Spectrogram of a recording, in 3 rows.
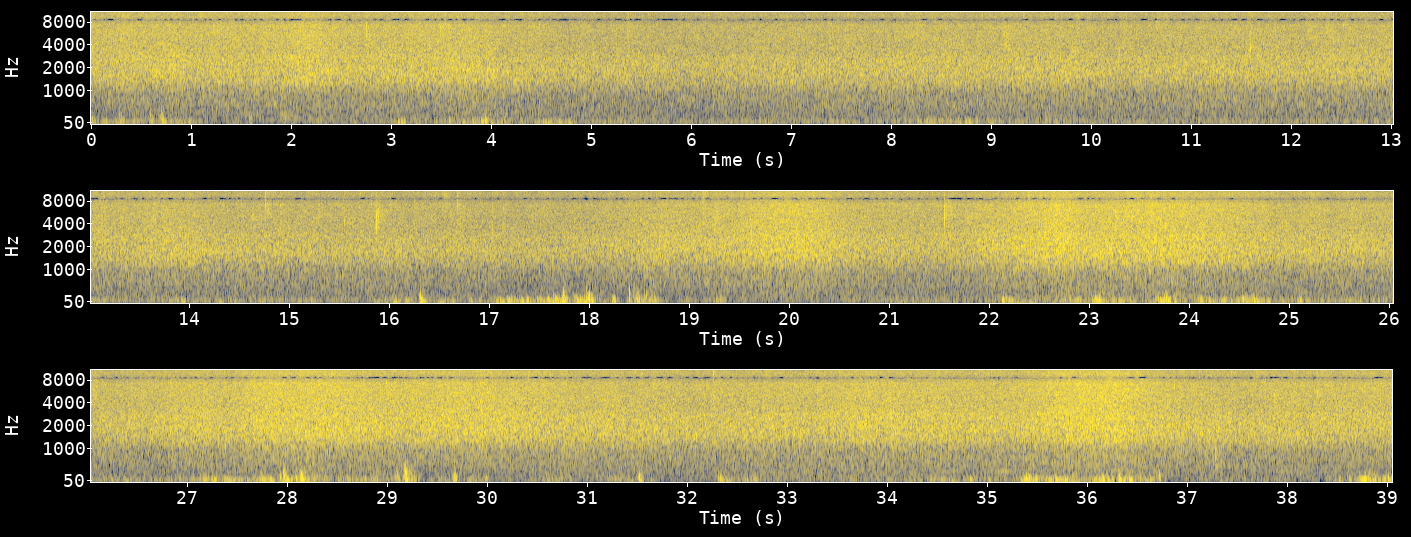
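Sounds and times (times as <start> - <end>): rain falling into puddle: 5.1 - 19.6.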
